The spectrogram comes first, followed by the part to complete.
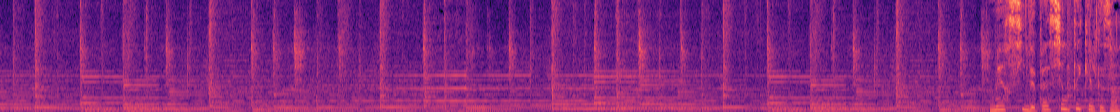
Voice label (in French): Message d'attente; Service Pro Meublerie; telephonie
